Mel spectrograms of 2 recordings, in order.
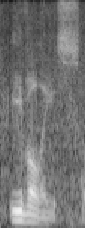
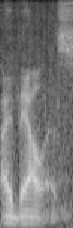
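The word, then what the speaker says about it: Ivalice: isn't in ivelisse or as I always said until I heard him pronounce it I always said ivalis and I think ivalis sounds better really I I don't like that about I've always said iballist until I heard like the actual pronunciation yeah beer were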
